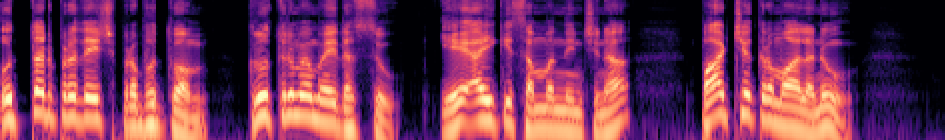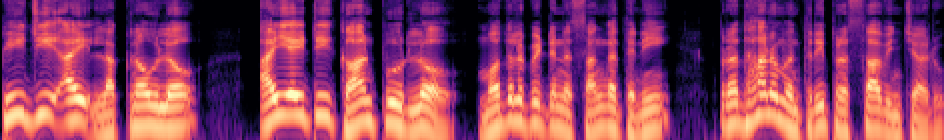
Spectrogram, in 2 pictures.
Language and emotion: Telugu, neutral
